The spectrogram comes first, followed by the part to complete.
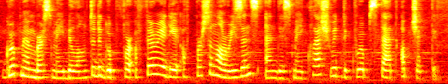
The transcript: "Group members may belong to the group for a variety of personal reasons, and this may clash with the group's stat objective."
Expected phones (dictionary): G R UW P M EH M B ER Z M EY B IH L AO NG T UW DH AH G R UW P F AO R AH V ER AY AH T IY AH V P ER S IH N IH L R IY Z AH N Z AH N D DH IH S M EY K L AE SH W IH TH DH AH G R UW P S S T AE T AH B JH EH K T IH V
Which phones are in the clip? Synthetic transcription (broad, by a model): G R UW P M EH M B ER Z M EY B IH L AO NG T UW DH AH G R UW P F AO R AH F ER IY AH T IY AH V P ER S IH N IH L R IY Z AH N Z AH N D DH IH S M EY K L AE SH W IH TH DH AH G R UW P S S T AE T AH B JH EH K T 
